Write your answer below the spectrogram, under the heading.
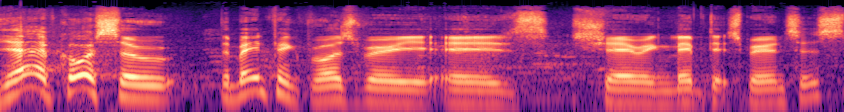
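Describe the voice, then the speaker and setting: Noticeable background noise sits behind the voice. The man speaks at a moderate pace. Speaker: company representative. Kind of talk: radio interview.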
